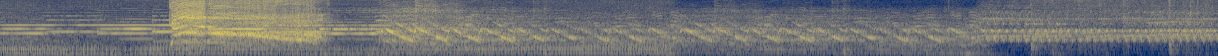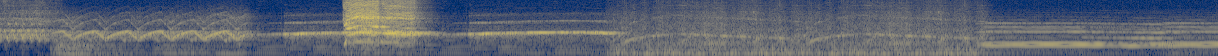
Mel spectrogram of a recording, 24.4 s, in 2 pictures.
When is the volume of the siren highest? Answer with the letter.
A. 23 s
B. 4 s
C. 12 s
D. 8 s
B.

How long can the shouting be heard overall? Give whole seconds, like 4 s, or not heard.
2 s.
